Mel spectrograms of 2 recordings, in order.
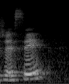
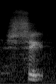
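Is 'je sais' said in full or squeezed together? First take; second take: full; squeezed. First: Both words are said fully and separately. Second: The words are squeezed together into a shortened form. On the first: This is the standard form. "au lieu de dire" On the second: This is the Quebec way of saying it. "la plupart du temps on va dire"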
